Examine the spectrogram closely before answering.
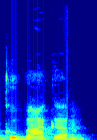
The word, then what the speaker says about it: Khubaka: title and it's um uh kubatka is or kubaka real quickly it's more of um a a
